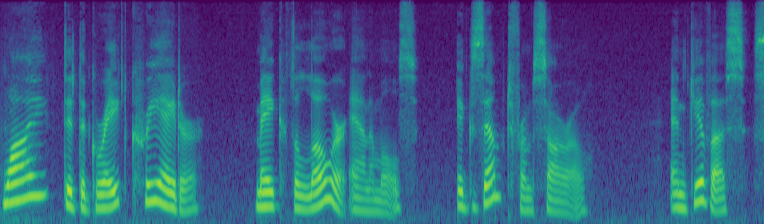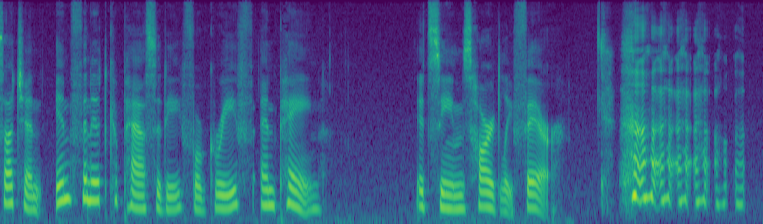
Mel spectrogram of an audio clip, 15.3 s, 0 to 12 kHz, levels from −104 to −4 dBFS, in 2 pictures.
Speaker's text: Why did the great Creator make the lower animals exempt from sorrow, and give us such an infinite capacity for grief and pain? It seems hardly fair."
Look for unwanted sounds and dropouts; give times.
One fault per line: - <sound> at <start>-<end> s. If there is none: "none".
- laugh at 13.6-15.1 s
